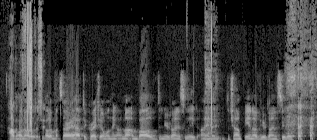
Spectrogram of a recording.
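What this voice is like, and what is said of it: Strong Galway Irish accent. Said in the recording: “he has a strong Galway accent. So it's good to get a different Irish twang”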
